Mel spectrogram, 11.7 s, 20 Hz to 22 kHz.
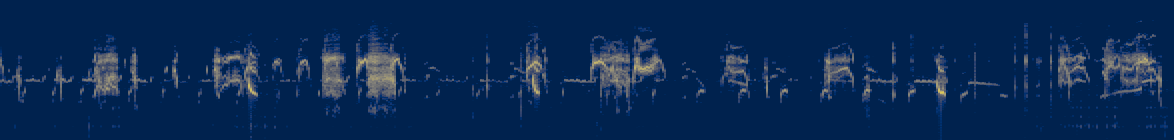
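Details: Ospreys at a nest in Pohjois Satakunta, Finland, on June 10, 2024, as the male brings a big fish for breakfast: quiet, rapid series of whistled chirps, repeated in bursts throughout, with no other clear sounds.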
